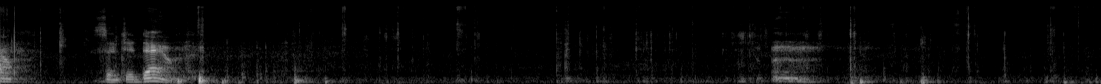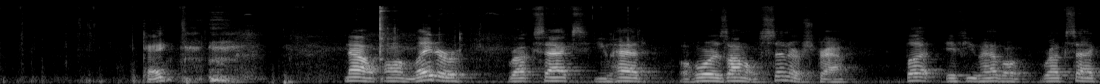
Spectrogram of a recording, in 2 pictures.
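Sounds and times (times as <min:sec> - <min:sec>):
strap clicking and rubbing on metal: 0:00.0 - 0:13.0, 0:13.6 - 0:16.0
person's voice: 0:14.4 - 0:22.0.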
